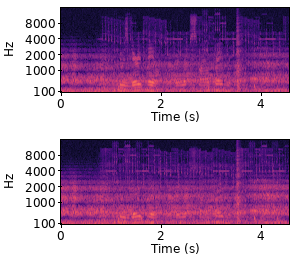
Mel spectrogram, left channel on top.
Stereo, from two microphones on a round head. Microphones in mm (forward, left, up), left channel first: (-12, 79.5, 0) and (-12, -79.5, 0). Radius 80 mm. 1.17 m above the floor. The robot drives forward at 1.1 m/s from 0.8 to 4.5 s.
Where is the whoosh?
20° right (ahead or behind); by 3.7 s 15° right (ahead or behind).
